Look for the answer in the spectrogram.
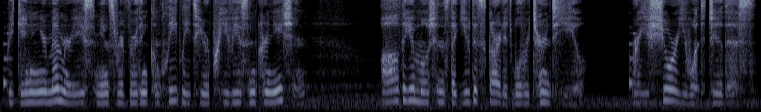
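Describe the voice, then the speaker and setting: A woman voicing a small, gentle and wise young female deity in a video game, measured and philosophical. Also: sits high, fairly even intonation, slight background noise, close to an everyday voice. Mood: concerned.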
